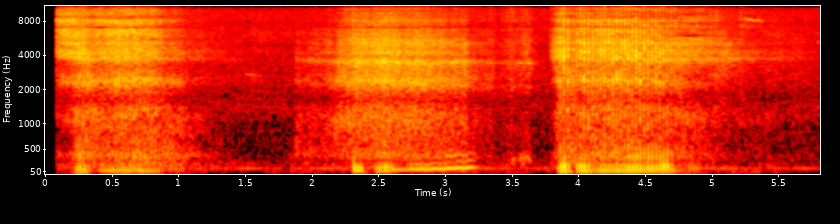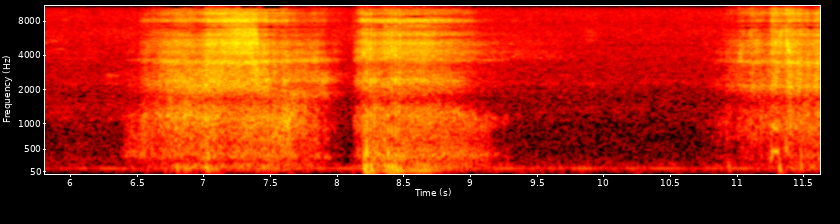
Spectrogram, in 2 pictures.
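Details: Loud, rough snoring from a sleeping dog, with rattling inhaled snores and softer breathy exhales repeating in slow cycles; ordinary snoring.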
